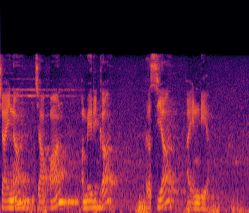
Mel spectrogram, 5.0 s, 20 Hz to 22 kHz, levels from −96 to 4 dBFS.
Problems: background sounds at intervals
